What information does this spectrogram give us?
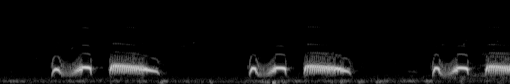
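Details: Spotted dove, tekukur, calling as a lure for wild doves: three repeated phrases, each a wavering double coo then a long drawn coo, about every two seconds, with soft low rumbling behind.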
